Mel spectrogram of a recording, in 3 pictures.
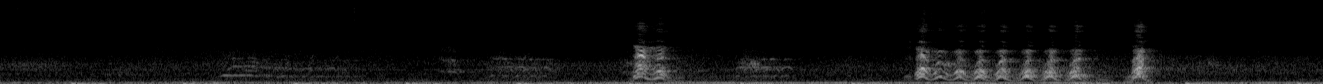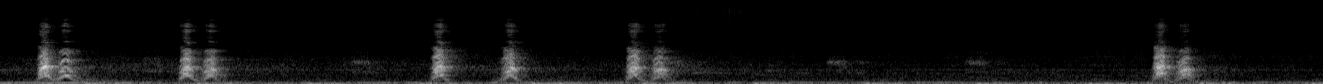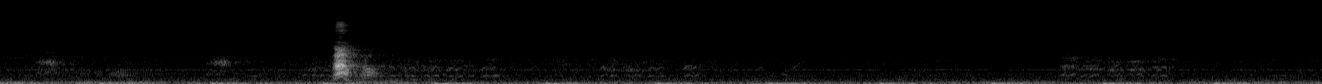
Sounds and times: distant dogs 0:02.1 - 0:12.5
dog nearby barks 0:04.3 - 0:05.6
dog nearby barks 0:06.2 - 0:08.0
dog nearby barks 0:09.0 - 0:12.3
distant dogs 0:13.4 - 0:15.7
dog nearby barks 0:13.6 - 0:15.6
distant dogs 0:16.6 - 0:18.7
dog nearby barks 0:16.6 - 0:18.6
distant dogs 0:19.4 - 0:22.1
dog nearby barks 0:19.5 - 0:22.0
distant dogs 0:22.7 - 0:23.5
dog nearby barks 0:22.8 - 0:23.4
distant dogs 0:24.7 - 0:25.6
dog nearby barks 0:24.8 - 0:25.4
distant dogs 0:26.7 - 0:34.8
dog nearby barks 0:26.8 - 0:27.2
dog nearby barks 0:28.5 - 0:31.6
dog nearby barks 0:32.4 - 0:33.6
distant dogs 0:37.0 - 0:38.4
dog nearby barks 0:37.0 - 0:38.3

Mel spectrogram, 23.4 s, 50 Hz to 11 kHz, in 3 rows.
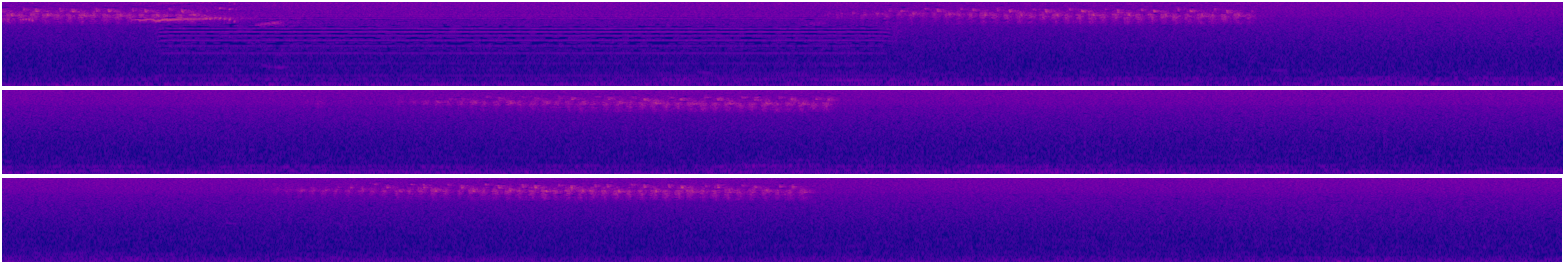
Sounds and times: swifts are flying nearby 0:00.1 - 0:06.3

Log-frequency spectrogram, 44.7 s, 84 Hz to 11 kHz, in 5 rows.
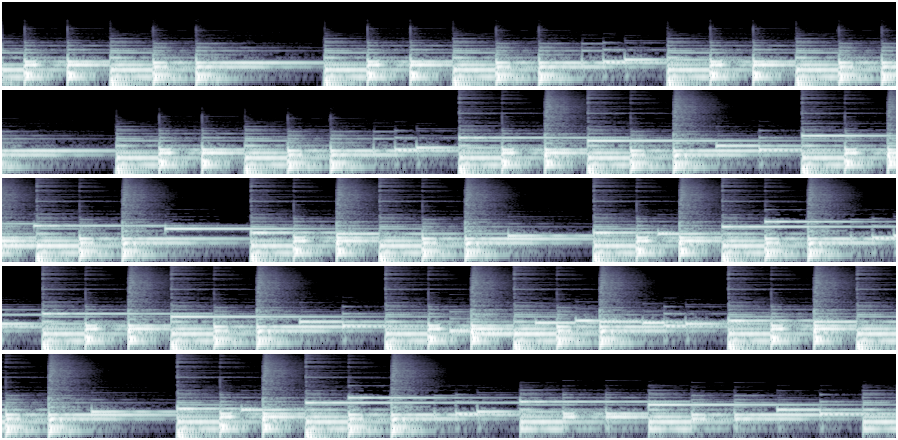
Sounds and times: simple slow melody 0:00.0 - 0:44.7

